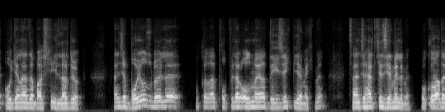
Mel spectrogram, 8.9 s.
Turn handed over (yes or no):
yes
